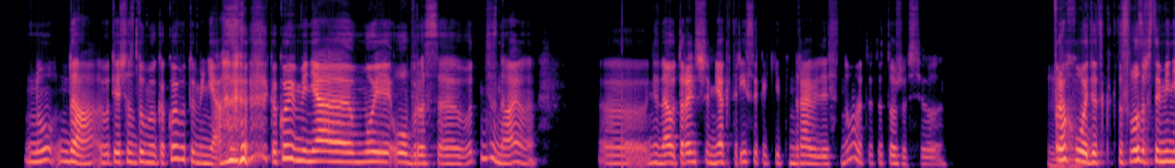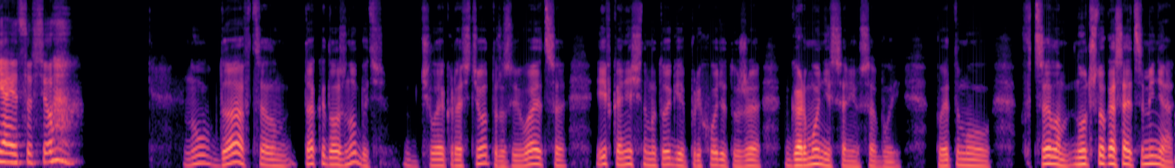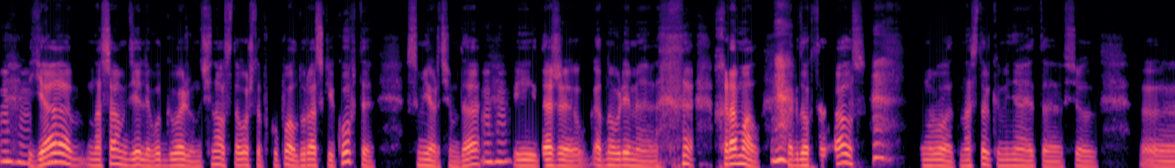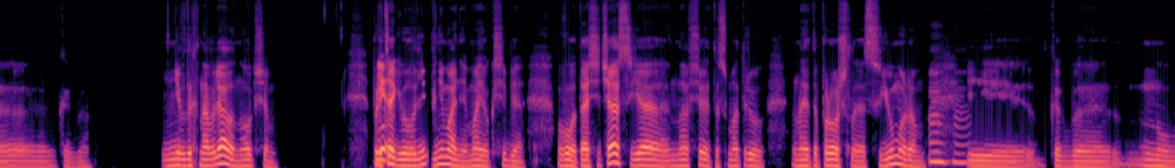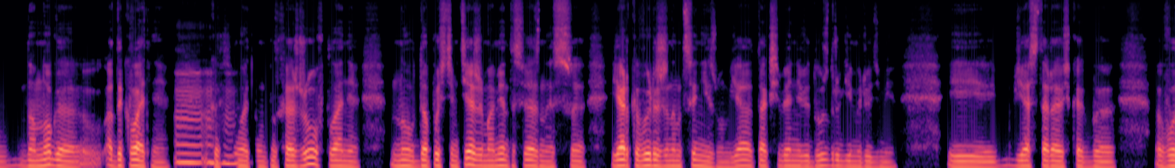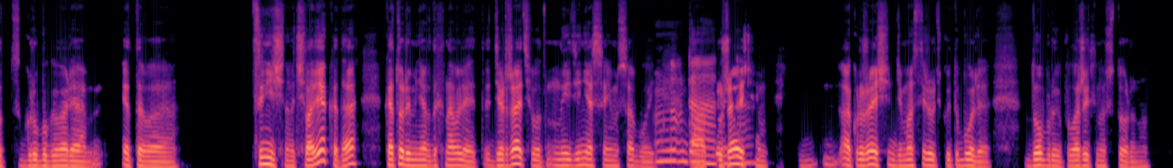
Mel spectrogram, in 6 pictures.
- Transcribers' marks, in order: tapping; chuckle; chuckle; chuckle; other background noise
- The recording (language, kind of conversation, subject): Russian, podcast, Как книги и фильмы влияют на твой образ?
